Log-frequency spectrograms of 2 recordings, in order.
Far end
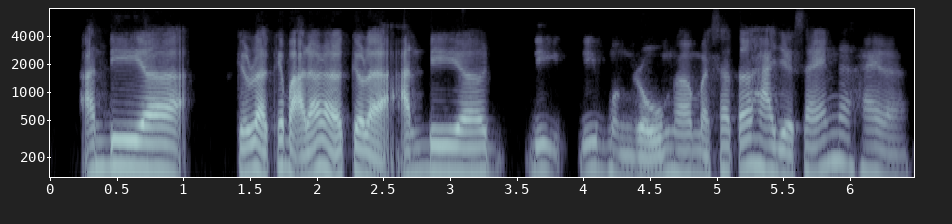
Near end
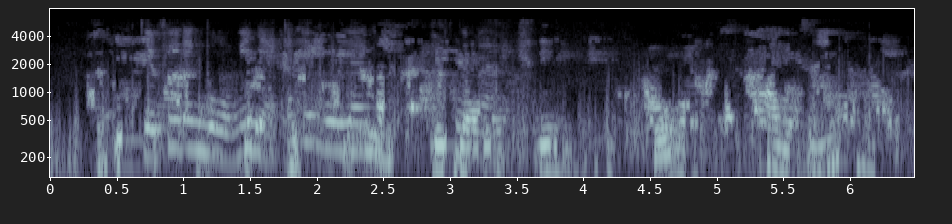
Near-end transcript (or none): nhiều khi đang buồn nghe nhạc cái thấy vui lên hoặc ngược lại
